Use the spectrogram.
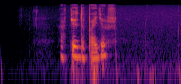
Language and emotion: Russian, neutral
